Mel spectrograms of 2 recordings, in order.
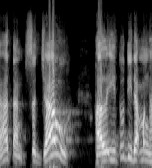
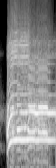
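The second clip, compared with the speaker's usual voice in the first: very high, loud shriek; child's scream imitation; 12 dB louder than usual. Toddler seeing five needles, imitated shriek. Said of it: "dia tuh teriak-teriak".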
